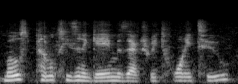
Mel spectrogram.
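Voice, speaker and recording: Male stats guy, flat husky delivery, slightly high, lo-fi mic. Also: quick pace, no room sound. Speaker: stats man. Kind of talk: reading out statistics.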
